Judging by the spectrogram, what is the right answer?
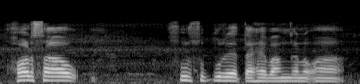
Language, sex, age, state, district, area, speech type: Santali, male, 30-45, West Bengal, Paschim Bardhaman, rural, spontaneous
